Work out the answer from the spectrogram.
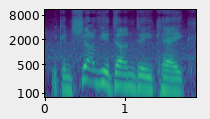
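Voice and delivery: normal talking voice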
